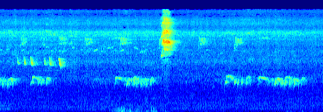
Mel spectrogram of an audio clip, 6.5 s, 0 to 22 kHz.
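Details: Zebra dove singing at a local bird-song contest in Yogyakarta, Indonesia, in November 2023; soft pulsed cooing phrases come in bursts, with faint higher chirps from other birds and a sharp click midway.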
